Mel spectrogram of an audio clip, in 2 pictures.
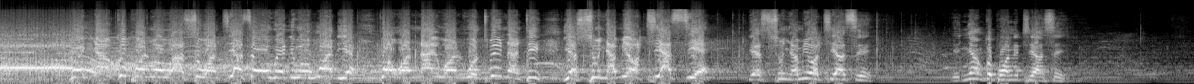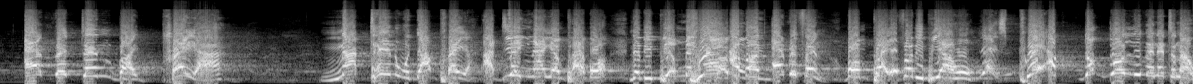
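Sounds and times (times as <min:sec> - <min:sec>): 
cheers and whoops: 0:00.0 - 0:07.4
audience clapping: 0:00.0 - 0:10.1
speech: 0:02.1 - 0:04.9, 0:05.8 - 0:08.9, 0:09.5 - 0:10.8, 0:12.5 - 0:14.3, 0:15.2 - 0:23.8.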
